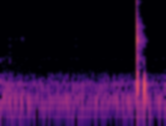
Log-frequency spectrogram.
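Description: Near silence, then a sharp computer mouse click near the end: a quick double tick as the button is pressed and released.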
